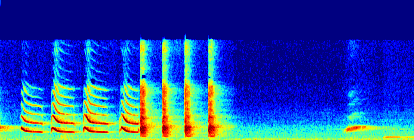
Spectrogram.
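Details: Morning calling of a collared kingfisher in Indonesia: seven or eight loud, harsh, descending notes in quick succession, then a pause and a faint softer note.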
